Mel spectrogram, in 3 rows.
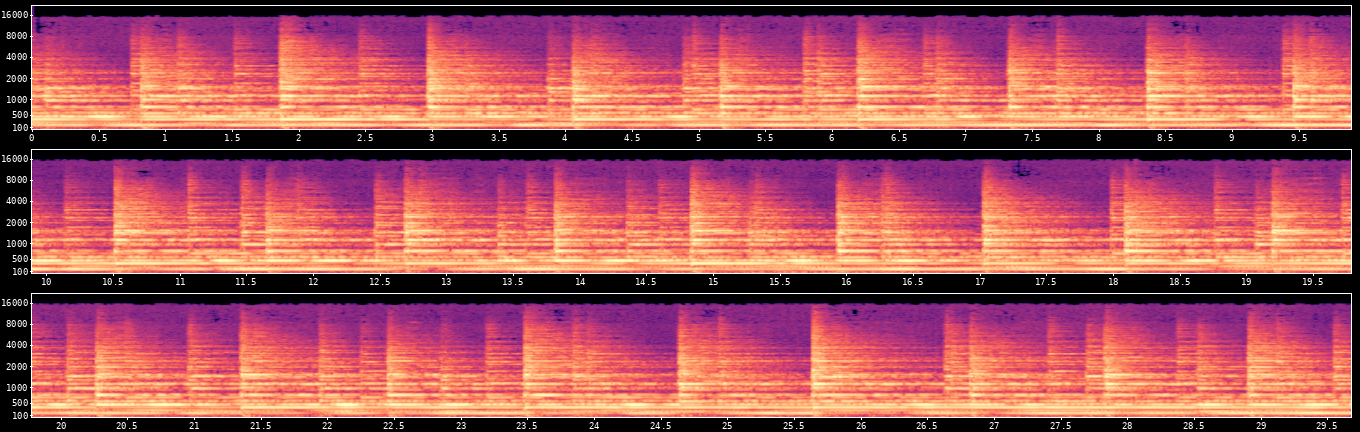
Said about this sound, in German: Es ist 12 Uhr. Sie hören die Glocken der Pfarrkirche zum heiligen Rochus in Schnann am Arlberg in Tirol.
